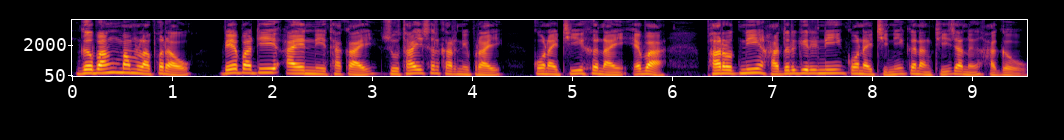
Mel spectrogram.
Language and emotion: Bodo, neutral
